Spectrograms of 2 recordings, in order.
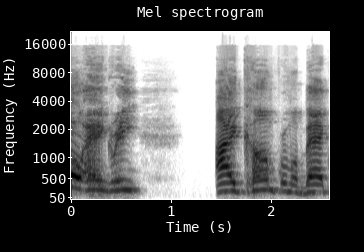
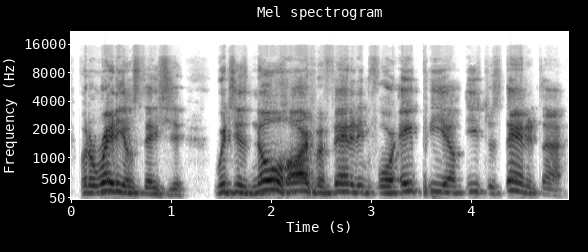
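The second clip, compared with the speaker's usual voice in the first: ordinary delivery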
